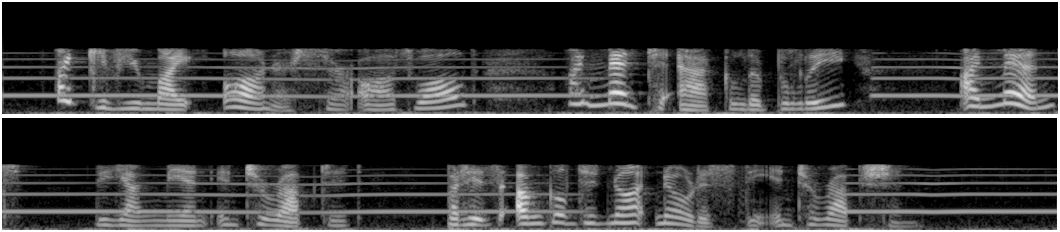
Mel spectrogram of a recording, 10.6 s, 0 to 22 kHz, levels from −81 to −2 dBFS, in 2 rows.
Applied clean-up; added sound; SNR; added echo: none; Wind instrument, woodwind instrument; 12 dB; none.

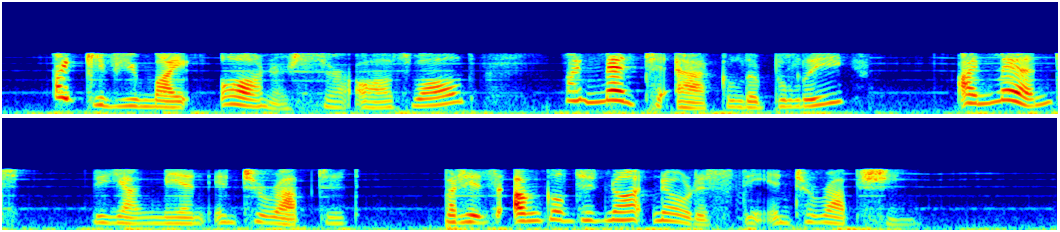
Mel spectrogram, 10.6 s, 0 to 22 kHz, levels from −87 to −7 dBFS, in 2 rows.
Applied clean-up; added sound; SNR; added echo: neural separator model SepFormer DNS4.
